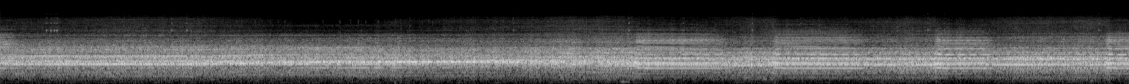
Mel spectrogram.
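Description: A model train whirs and rattles steadily along its track.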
